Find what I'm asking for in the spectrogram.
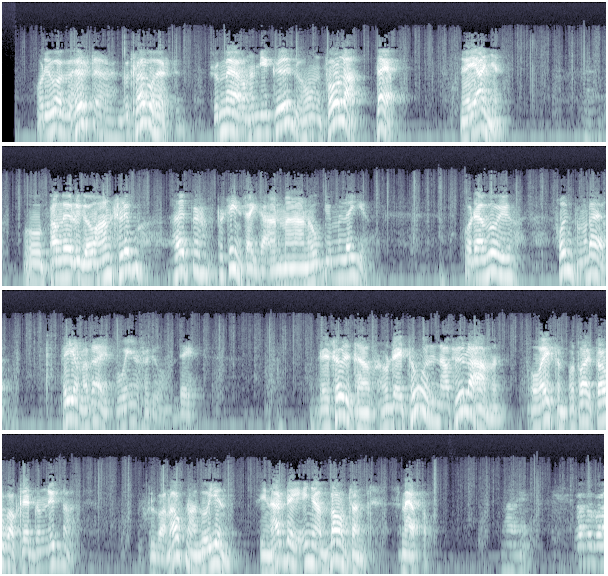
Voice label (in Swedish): Östra Ingelstad SK, dialekter; Folkminnen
